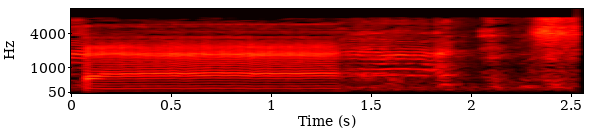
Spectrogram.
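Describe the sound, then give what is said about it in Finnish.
A crowd of people imitate sheep with one long, loud, sustained bleat lasting over a second, then break off into scattered murmuring and light laughter. “Jokainen, joka on lammas tänään, saa sanoa bää.”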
